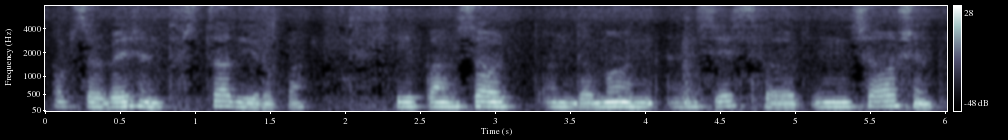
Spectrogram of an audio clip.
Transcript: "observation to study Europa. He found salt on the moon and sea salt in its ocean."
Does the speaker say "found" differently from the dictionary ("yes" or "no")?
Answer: yes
